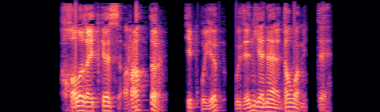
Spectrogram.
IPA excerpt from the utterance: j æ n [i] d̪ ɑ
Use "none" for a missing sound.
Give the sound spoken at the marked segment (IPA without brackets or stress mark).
æ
